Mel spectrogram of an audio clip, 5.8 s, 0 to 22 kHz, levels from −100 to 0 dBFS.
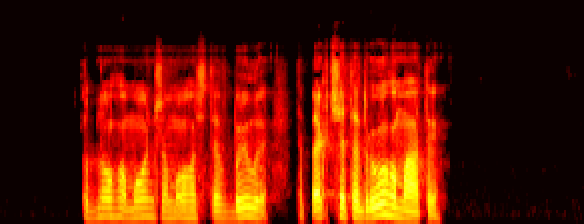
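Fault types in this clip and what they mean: Drift correction step: from 2.59 s to 5.08 s the speech runs about 5.7% fast, with pitch raised by roughly 96 cents, close to a semitone, and then it snaps back to normal rate and pitch. Speed and pitch move together and the change is abrupt, likely caused by clock-matching software stepping the playback rate to refill or drain its buffer, not by any change in the source itself.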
